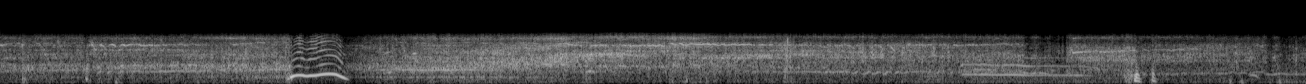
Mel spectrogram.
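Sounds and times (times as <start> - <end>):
electric motor and gearbox whine: 0.0 - 13.0
plastic wheels rolling on concrete: 0.0 - 13.0.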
